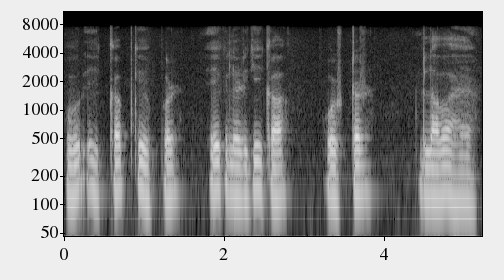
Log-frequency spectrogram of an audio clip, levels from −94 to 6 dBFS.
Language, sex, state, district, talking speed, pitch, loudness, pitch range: Hindi, male, Uttar Pradesh, Saharanpur, 125 wpm, 125 Hz, -18 LUFS, 120-135 Hz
